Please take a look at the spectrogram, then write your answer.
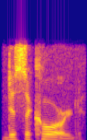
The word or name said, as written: disaccord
